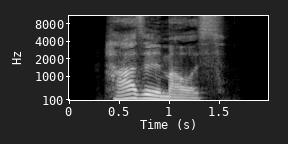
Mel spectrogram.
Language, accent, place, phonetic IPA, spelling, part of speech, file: German, Germany, Berlin, [ˈhaːzl̩ˌmaʊ̯s], Haselmaus, noun, De-Haselmaus.ogg
- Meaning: dormouse (Muscardinus avellanarius)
